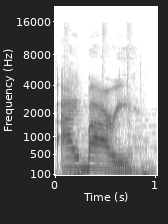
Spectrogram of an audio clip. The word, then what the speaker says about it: Ibaria: cool so I'm going to first start with iari did I pronounce that correct yes yes bless all right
